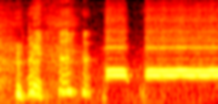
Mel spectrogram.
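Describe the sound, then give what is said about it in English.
A wooden toy train whistle by Nido Classics, unwrapped as a Christmas gift, gives two breathy, chord-like toots, a short one then a longer sustained blast, loud, just after a brief burst of voice. “It's like a wooden whistle.”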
